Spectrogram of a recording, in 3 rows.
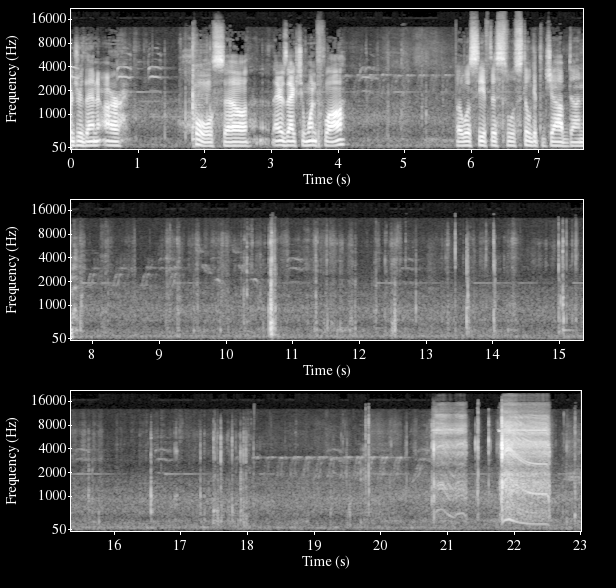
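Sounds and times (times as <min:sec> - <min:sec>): plastic parts clicking and knocking: 0:16.5 - 0:18.2, 0:19.7 - 0:22.1.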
